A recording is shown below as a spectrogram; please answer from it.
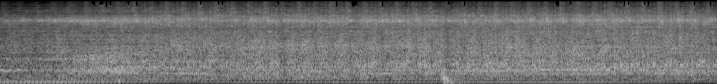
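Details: Jaguar F-Pace 204DTD diesel, self-rebuilt with used polished crank, engine mount just connected: loud harsh idle clatter with ragged uneven ticking; rough, owner unsure if normal, suspects exhaust blowing or needs warming up.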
